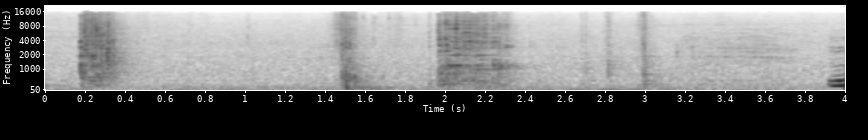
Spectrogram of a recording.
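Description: Steel trowel scraping and packing cement mortar into a wall recess: a short scrape near the start, a brief knock about a second and a half in, and a longer scrape at about two seconds.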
